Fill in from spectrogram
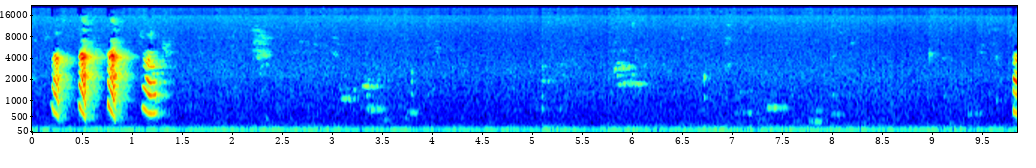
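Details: A pet Indian ringneck (rose-ringed) parakeet indoors gives three loud, harsh, rasping squawks in quick succession, then only faint scattered chirps over a steady low indoor hum.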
